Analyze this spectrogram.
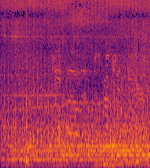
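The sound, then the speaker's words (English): A police helicopter's rotor and engine drone as it descends, a loud, steady, unbroken thrum with a buzzing edge that holds throughout. “A police helicopter lowers as Ned pulls up.”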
